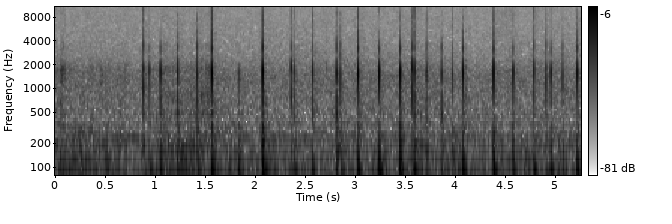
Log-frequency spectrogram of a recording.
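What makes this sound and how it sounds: Long nails tap and scratch across the glossy cover of a large, flat paperback coloring book. About two dozen quiet, sharp, dry taps land at an uneven pace, each with a brief midrange knock and a bright click edge, over a soft low hiss and light scratching between them.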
